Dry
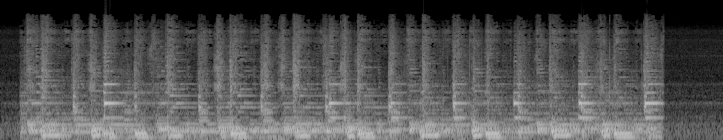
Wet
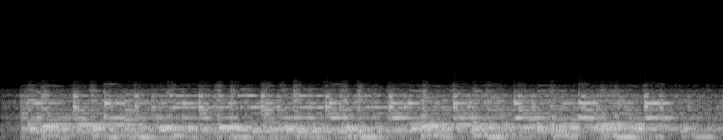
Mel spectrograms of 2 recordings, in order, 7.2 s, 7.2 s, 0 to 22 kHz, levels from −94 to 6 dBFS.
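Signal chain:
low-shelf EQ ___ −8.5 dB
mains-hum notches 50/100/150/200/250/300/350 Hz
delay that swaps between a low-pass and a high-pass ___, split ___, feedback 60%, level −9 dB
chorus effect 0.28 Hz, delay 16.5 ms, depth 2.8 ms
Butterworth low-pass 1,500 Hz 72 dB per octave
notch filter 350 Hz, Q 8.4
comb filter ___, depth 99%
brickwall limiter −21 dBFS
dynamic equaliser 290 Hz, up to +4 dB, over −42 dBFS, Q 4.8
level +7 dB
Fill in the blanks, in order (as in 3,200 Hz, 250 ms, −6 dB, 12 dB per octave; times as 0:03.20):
63 Hz, 780 ms, 1,500 Hz, 3.5 ms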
